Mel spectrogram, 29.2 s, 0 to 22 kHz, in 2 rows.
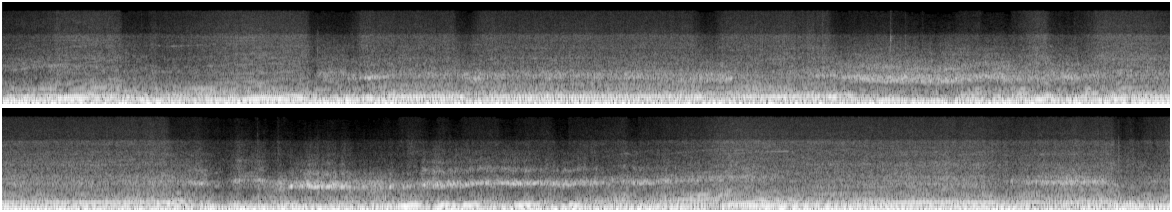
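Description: BMW E30 with a swapped-in M30B35 3.5-litre straight-six, heard from inside the cabin while drifting. The engine revs climb and drop again and again through the slides, and the tyres squeal in several stretches.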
